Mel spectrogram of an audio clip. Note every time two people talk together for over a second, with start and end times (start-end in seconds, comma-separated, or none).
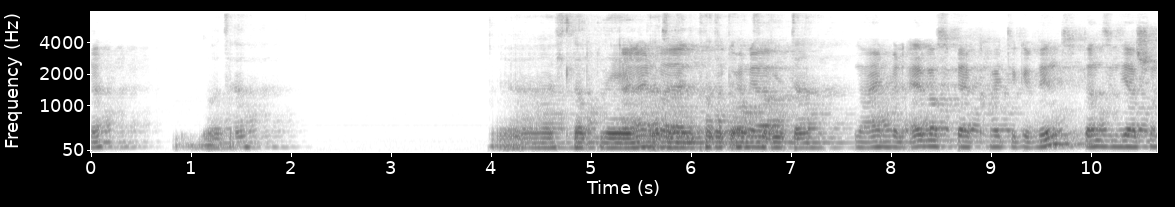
5.3-6.9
